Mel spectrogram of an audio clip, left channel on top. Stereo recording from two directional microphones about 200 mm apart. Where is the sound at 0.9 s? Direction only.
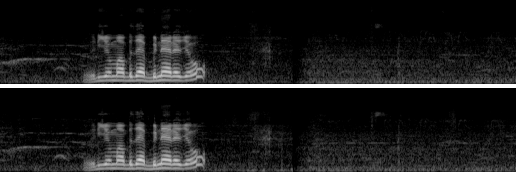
Centre (ahead or behind).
